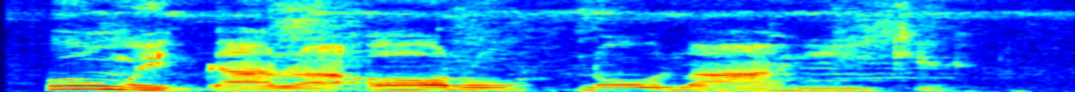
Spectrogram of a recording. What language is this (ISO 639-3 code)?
ibo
